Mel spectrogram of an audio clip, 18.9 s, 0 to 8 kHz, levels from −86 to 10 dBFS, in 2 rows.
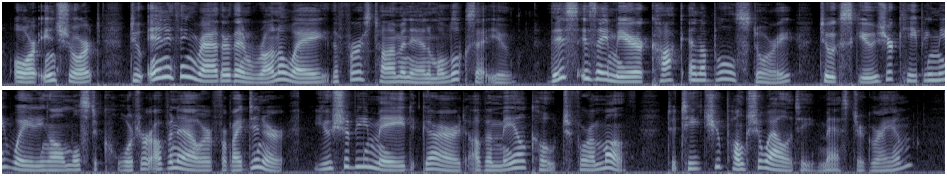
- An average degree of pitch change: No, wide, 6.7 semitones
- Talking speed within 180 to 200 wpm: Yes, average, 190 wpm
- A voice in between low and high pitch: Yes, medium, 180 Hz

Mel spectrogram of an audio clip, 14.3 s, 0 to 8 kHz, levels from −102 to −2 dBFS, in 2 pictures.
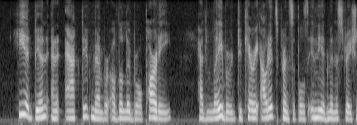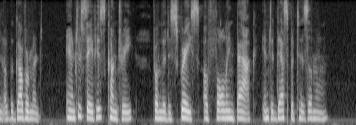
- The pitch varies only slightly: Yes, narrow, 2.2 semitones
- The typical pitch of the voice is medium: Yes, medium, 175 Hz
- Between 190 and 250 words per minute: No, average, 180 wpm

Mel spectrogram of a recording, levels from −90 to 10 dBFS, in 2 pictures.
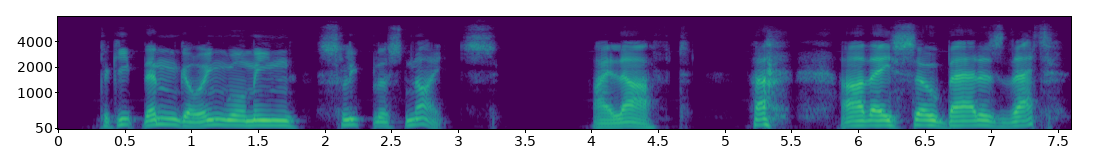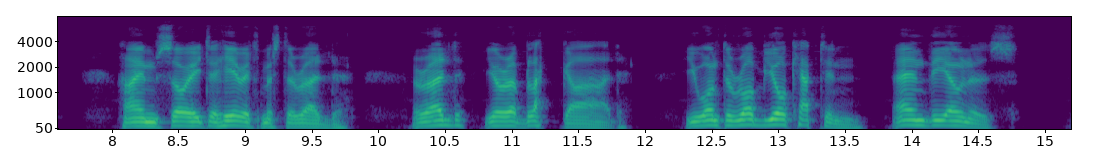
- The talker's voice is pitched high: No, low, 120 Hz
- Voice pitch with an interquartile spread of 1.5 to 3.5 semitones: No, average, 4.3 semitones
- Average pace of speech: Yes, average, 150 wpm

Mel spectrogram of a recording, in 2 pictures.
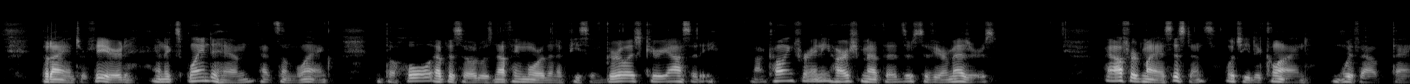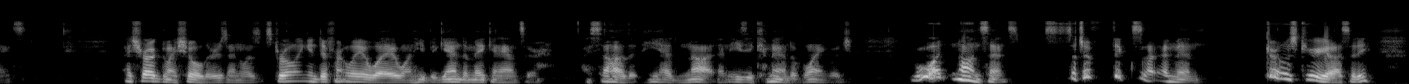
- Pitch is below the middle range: Yes, low, 115 Hz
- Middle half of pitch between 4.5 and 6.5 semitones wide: Yes, average, 5.0 semitones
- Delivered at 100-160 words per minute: No, average, 170 wpm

